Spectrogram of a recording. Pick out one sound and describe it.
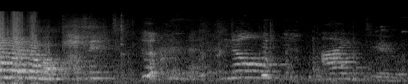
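A wooden chair clatters onto a floor.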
